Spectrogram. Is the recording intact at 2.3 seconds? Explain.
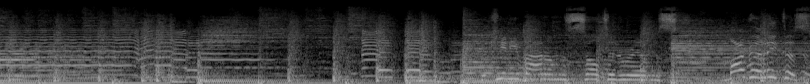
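Yes, the audio at 2.3 s plays through cleanly, with no dropout, click, distortion or other fault at that moment.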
